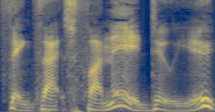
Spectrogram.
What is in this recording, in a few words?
Dwarf Male Standard NPC Pissed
